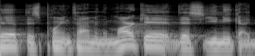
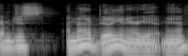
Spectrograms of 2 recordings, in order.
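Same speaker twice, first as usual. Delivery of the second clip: put-on depressed, sad voice. Retelling a friend's sad phone call: imitating a depressed friend. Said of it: "he's just sad. He's, like, depressed".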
